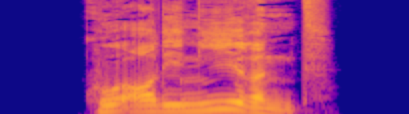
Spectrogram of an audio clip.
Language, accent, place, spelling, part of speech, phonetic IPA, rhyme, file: German, Germany, Berlin, koordinierend, verb, [koʔɔʁdiˈniːʁənt], -iːʁənt, De-koordinierend.ogg
- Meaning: present participle of koordinieren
